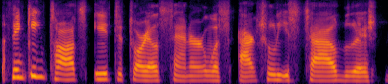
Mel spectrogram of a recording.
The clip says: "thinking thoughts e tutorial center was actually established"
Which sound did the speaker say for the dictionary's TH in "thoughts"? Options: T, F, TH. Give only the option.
T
